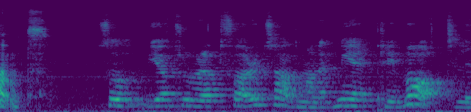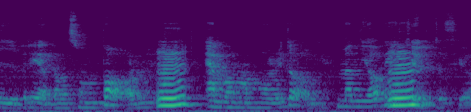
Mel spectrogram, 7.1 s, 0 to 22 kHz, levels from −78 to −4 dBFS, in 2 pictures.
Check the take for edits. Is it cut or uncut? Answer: uncut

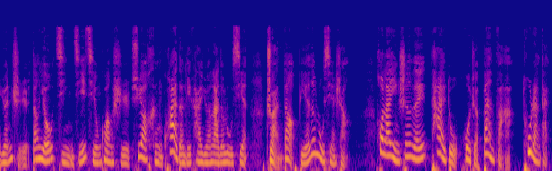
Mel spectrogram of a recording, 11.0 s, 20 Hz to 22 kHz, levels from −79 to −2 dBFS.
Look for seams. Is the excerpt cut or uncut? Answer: uncut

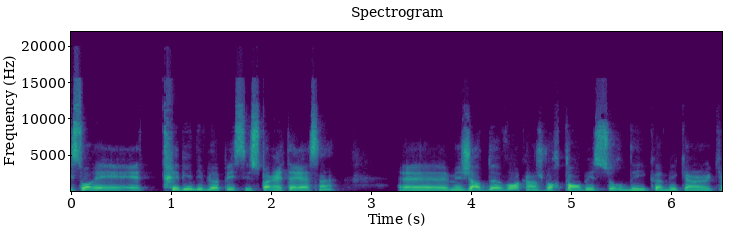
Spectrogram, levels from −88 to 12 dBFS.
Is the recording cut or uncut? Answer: uncut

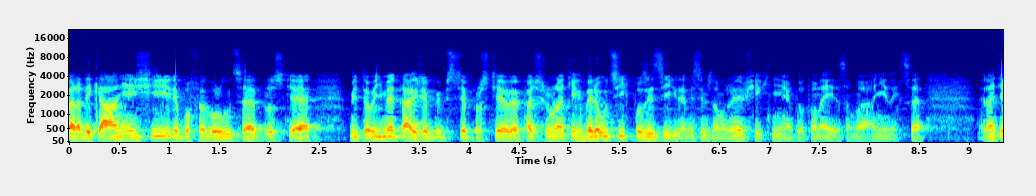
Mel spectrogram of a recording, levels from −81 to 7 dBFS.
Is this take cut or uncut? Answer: uncut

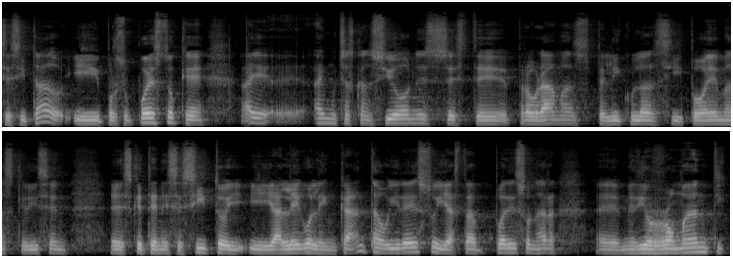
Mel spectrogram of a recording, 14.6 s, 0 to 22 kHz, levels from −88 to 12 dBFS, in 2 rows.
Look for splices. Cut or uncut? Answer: uncut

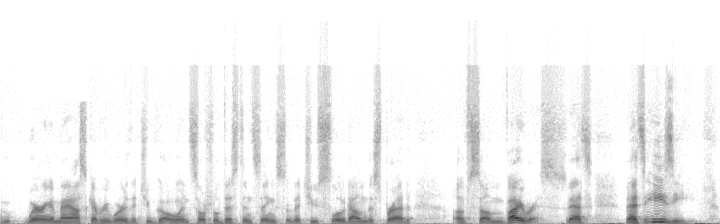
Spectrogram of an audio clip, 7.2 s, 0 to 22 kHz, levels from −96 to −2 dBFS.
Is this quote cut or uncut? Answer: cut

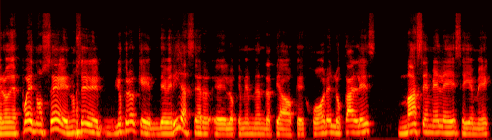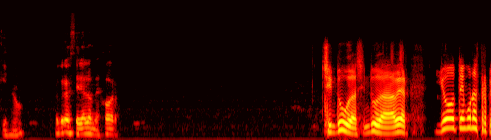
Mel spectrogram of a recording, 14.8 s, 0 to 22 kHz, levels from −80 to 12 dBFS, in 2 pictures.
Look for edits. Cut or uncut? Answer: uncut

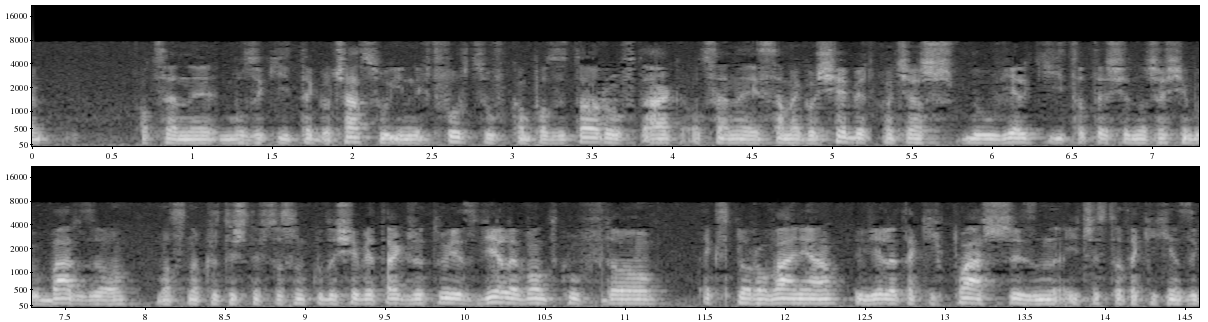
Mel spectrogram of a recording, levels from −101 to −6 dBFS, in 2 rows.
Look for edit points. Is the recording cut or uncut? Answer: cut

